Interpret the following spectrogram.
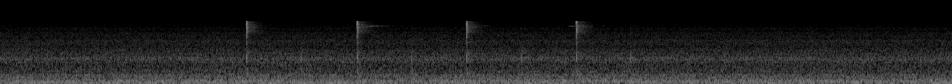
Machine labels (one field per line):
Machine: valve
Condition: normal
